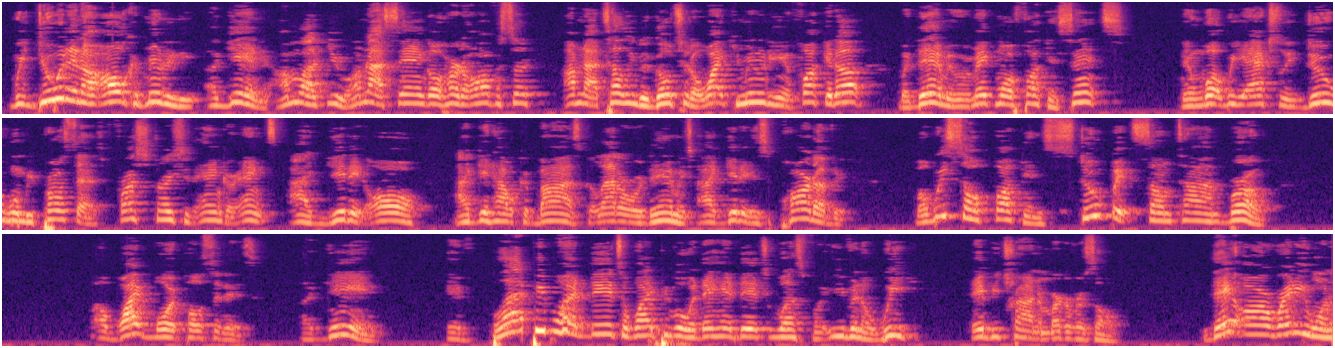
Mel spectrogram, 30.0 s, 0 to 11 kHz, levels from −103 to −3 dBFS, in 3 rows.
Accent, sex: American, male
